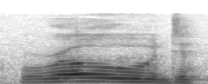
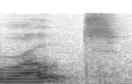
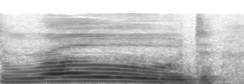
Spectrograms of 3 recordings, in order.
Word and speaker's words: road: Road. It's not wrote unvoiced. It's rode. The whole word is voiced.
